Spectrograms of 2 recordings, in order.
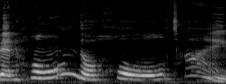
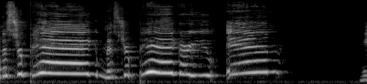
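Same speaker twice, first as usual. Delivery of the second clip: high, slow sing-song call; sweet calling out; 13 semitones higher, 5 dB louder, much slower than usual. Acted. Wolf calls the stick-house pig, high, slow and sing-song. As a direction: croon up at the door like a friend.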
